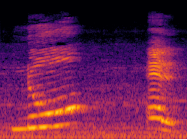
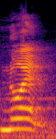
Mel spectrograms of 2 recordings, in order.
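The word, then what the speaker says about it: Noël: Like नो एल, नॉट नोएल. इट्स नो एल. नो एल. Break करके बोलना है.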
